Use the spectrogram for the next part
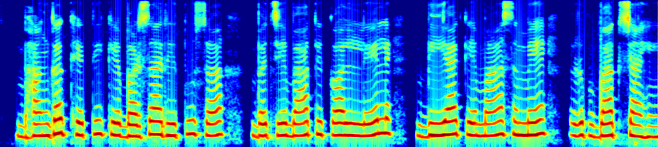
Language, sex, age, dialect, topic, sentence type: Maithili, female, 25-30, Southern/Standard, agriculture, question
